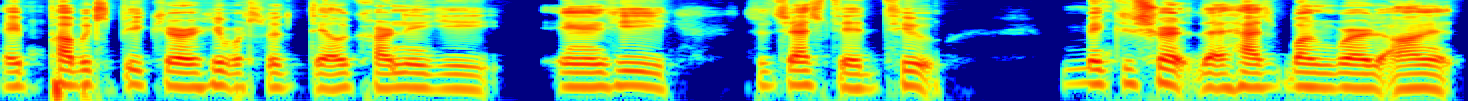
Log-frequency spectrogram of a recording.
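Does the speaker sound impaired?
Yes: Down syndrome; self-described natural gift in talking, loves talking to crowds, public speaker, gave TED talk.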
